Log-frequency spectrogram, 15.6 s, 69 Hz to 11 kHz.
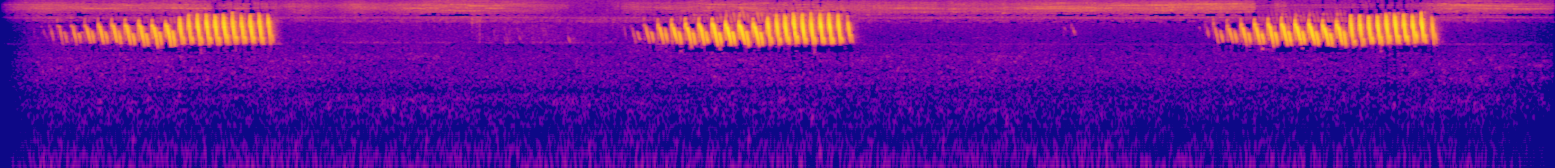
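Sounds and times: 
Grace's Warbler singing: 0.4 - 2.8, 4.8 - 8.6, 12.0 - 14.4.

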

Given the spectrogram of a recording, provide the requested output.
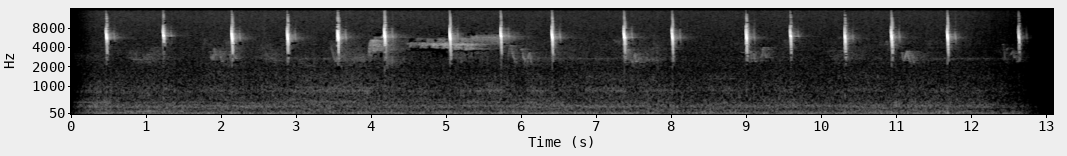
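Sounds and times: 
Eastern Wood-Pewee calls: 0.5 - 6.6, 7.3 - 8.2, 9.0 - 11.9, 12.5 - 12.9.

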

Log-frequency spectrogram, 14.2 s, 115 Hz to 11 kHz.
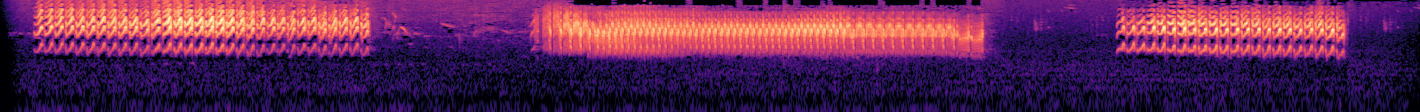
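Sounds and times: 
semipalmated sandpiper calls: 0.4 - 3.9, 5.3 - 10.0, 11.2 - 13.5.

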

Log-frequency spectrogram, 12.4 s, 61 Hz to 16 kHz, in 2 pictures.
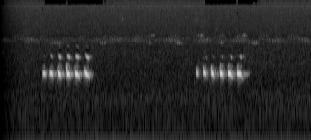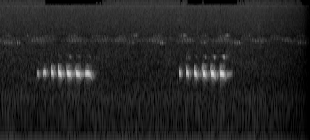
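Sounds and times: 
Whiskered Screech-Owl tooting: 0.8 - 1.9, 3.9 - 5.0, 7.0 - 8.2, 9.8 - 10.9.

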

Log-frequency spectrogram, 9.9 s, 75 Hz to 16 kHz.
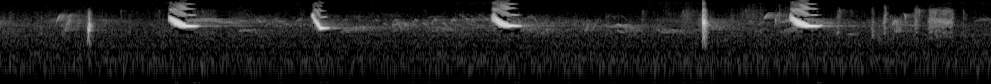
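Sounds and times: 
male bird burry whistles: 1.7 - 2.2, 7.9 - 8.3.

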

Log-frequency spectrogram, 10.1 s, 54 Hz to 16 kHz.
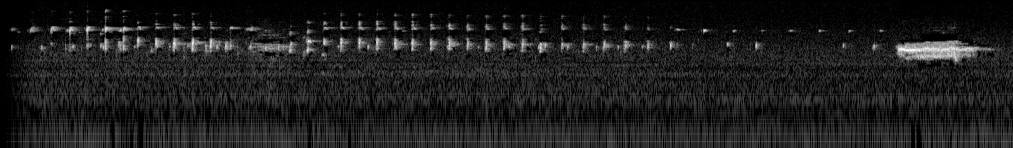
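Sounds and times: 
barn owl tinkling calls: 0.1 - 7.7, 8.4 - 10.0.

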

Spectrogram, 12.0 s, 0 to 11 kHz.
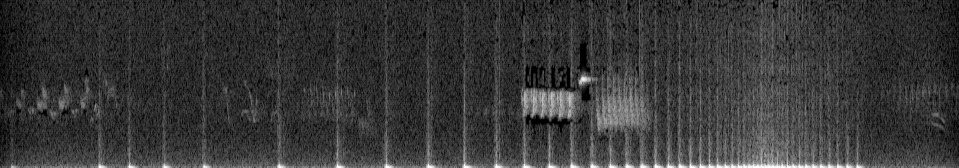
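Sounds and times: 
Ruffed Grouse drumming: 4.2 - 10.8.

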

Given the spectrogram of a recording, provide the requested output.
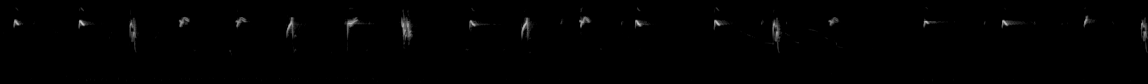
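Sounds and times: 
series of calls: 0.0 - 8.5, 10.0 - 11.4.

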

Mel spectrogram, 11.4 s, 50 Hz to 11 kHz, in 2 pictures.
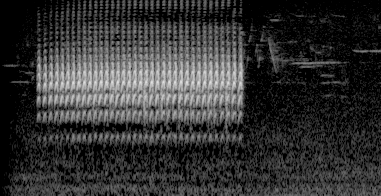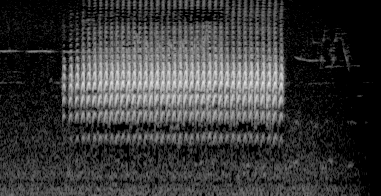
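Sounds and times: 
rapid call series: 0.6 - 3.7, 6.7 - 10.0.

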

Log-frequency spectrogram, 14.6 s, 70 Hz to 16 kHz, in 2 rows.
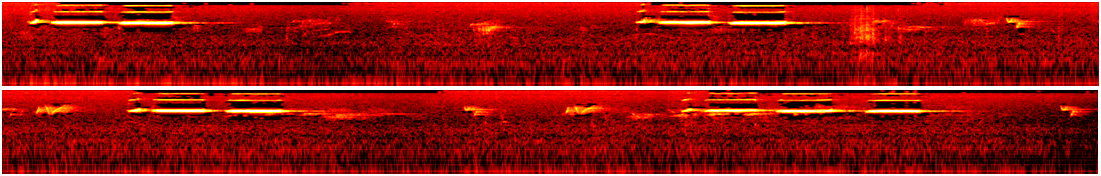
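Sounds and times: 
bird singing songs: 0.1 - 3.5, 4.2 - 13.8, 14.4 - 14.6.

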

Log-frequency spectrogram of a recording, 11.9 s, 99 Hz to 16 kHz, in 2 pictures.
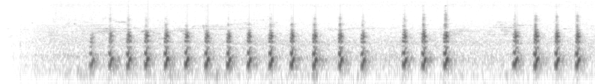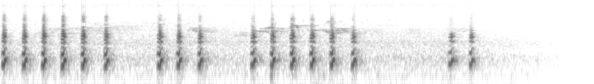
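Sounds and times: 
female alarm calls: 0.8 - 9.6, 10.4 - 10.8.

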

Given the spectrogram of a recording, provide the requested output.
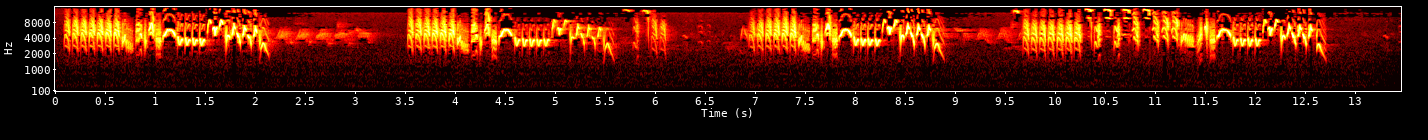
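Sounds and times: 
house wren singing: 0.1 - 12.7.

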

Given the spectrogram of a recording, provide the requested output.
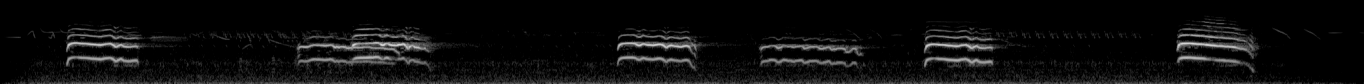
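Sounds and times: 
rough-legged hawk calling: 3.0 - 4.4, 6.2 - 10.0, 11.8 - 12.6.

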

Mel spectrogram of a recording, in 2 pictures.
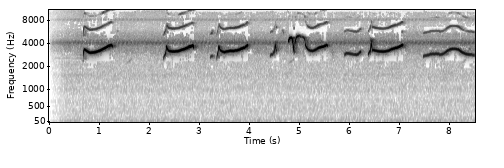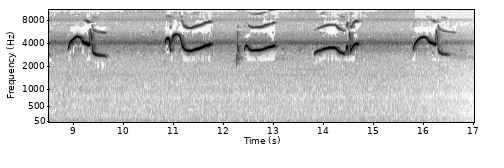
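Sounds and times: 
purree calls: 0.7 - 1.7, 2.3 - 9.7, 10.8 - 14.8, 15.8 - 17.0.

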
